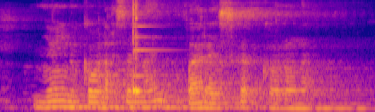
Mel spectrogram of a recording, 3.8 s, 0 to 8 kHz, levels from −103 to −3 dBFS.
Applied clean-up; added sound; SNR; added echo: none; Dishes, pots, and pans; 2 dB; reverberation time 1.9 s.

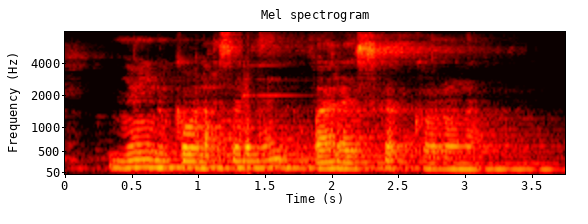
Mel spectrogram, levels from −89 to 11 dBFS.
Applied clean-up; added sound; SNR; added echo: neural separator model SepFormer DNS4.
